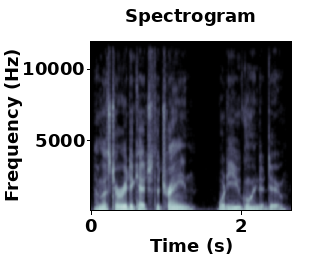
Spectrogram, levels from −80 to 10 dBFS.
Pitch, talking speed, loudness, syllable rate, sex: 105 Hz, 290 wpm, -17 LUFS, 6.5 syllables/s, male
